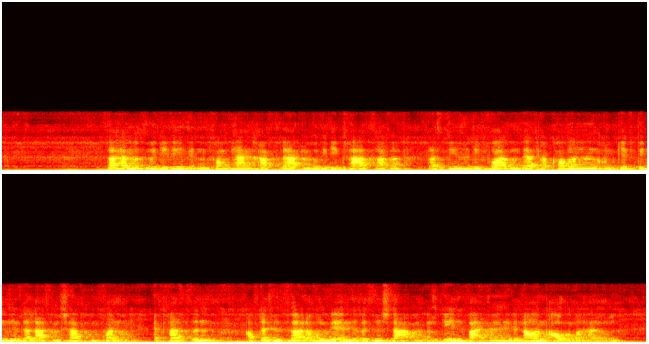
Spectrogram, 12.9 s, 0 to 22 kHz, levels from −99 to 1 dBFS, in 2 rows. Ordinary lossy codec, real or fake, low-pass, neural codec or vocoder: none; fake; none; codec, 16 kHz, 4.8 kbps, FACodec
